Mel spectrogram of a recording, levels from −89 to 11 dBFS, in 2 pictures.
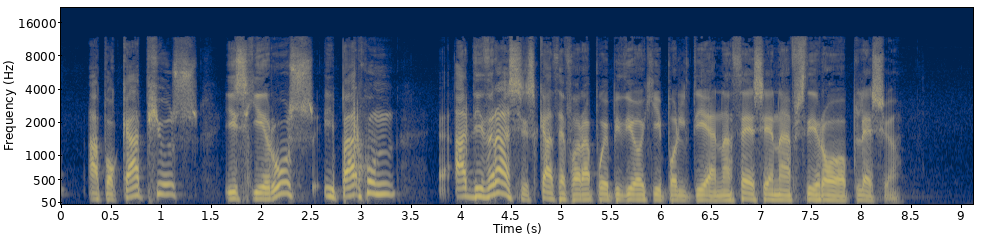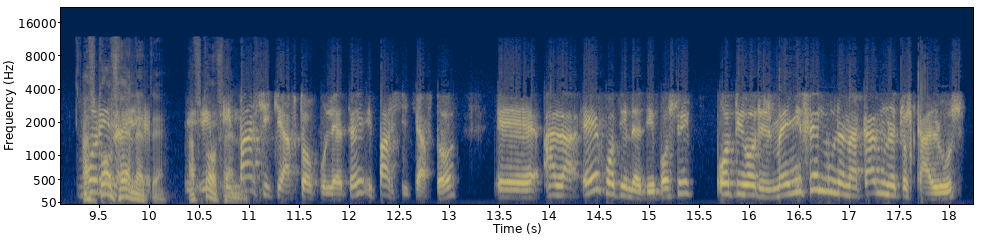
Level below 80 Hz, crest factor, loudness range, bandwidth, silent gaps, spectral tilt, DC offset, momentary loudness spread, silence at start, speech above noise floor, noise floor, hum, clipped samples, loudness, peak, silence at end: -46 dBFS; 14 dB; 3 LU; 12 kHz; none; -4.5 dB/octave; under 0.1%; 7 LU; 0.25 s; 50 dB; -64 dBFS; none; under 0.1%; -15 LUFS; 0 dBFS; 0.1 s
